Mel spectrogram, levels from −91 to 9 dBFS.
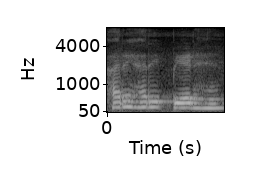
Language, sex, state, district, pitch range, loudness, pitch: Hindi, female, Bihar, Bhagalpur, 165-190 Hz, -28 LUFS, 180 Hz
